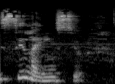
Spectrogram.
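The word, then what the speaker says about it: silenzio: embora em Silêncio em silêncio a pronúncia desse Z aqui é exclusiva então é silêncio Ok silêncio continuando a meu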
